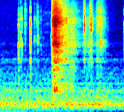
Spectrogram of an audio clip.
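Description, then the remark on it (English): Coffee grounds are collected and poured into a filter while making coffee, rustling and scattering in one soft, gritty pour, surrounded by a few lighter scraping ticks, fairly quiet with no talking. “The collecting and pouring of the grinds into the filter.”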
